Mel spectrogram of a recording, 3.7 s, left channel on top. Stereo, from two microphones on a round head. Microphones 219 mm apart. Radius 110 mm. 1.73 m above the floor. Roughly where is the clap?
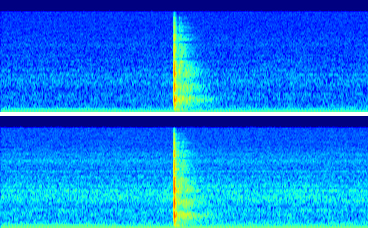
Centre.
